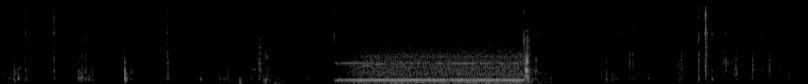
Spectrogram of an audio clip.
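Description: Sheet of paper handled on a table with light rustles and clicks. About three seconds in, a steady electrical buzz with a low hum starts suddenly and cuts off with a click about two seconds later.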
